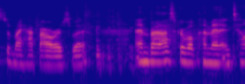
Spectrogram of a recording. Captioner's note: chuckles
